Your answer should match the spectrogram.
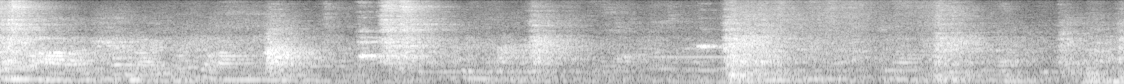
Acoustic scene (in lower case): crowded indoor space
